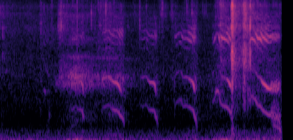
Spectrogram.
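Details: Labrador Retriever puppies from a small home kennel, out on a walk during recall training, give a quick run of about six short, high, downward-sliding whines, closing with a sharper, louder yelp.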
